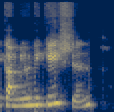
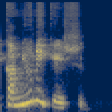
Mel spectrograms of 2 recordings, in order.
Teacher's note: the way we pronounce a word communication mu has the stress on it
